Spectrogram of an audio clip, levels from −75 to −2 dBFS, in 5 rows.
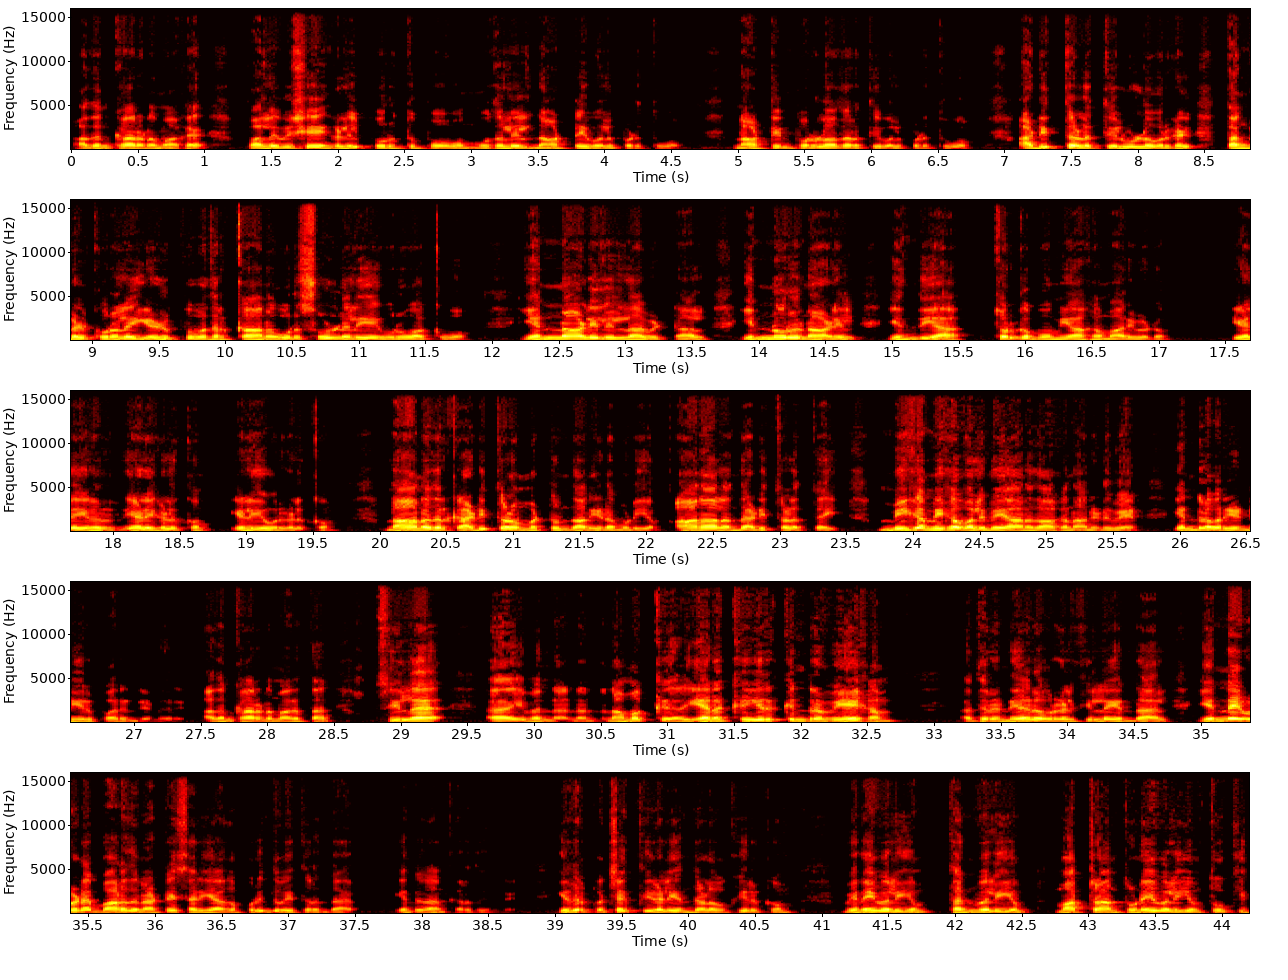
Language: Tamil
